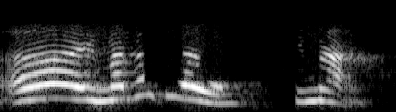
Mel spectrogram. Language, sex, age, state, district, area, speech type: Bodo, female, 45-60, Assam, Kokrajhar, urban, conversation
